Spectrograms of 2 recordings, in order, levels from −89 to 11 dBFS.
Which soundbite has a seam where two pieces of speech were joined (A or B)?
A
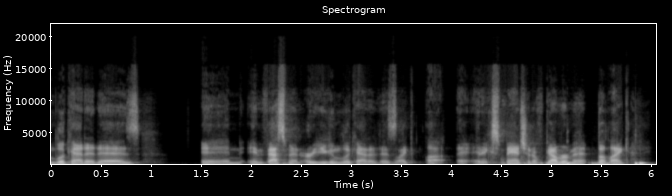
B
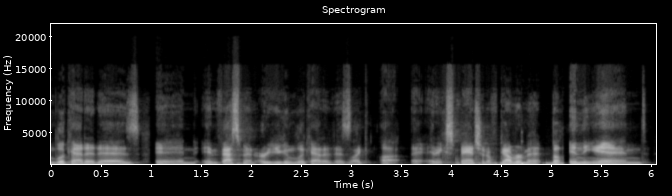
B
